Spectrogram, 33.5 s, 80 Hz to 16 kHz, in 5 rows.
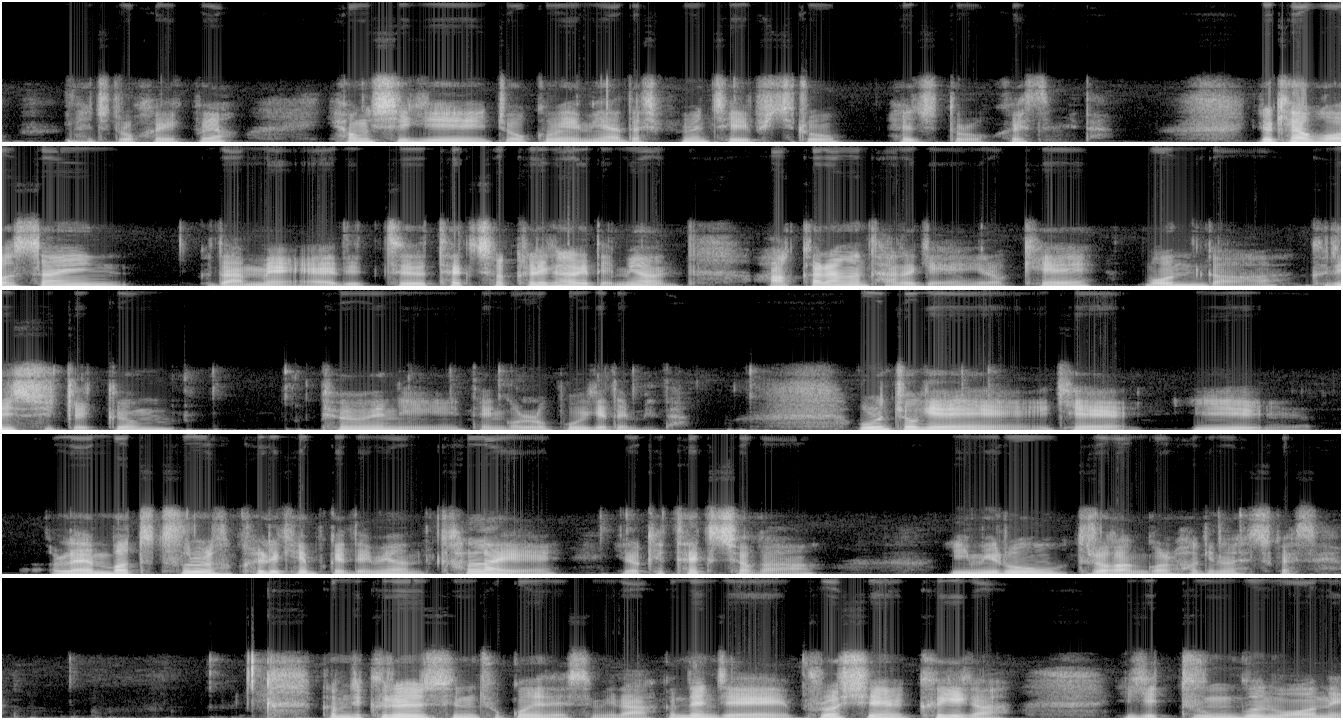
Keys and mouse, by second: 1.7 click, 1.7 KP_1, 3.4 Return, 3.4 click, 3.4 KP_4, 3.4 KP_1, 3.4 KP_2, 3.4 KP_0, 6.1 Return, 6.1 click, 6.1 KP_4, 6.1 KP_1, 6.1 KP_2, 6.1 KP_0, 8.8 Return, 8.8 click, 8.8-10.1 typing, 9.5 Return, 9.5 click, 10.1 Return, 10.1 click, 13.2 alt+click, 14.3 alt+click, 15.5 alt+click, 16.4 alt+click, 18.1 alt+click, 22.1 alt+click, 22.9 alt+click, 24.8 click, 25.1 alt+click, 26.0 alt+click, 27.0 alt+click, 29.0 alt+click, 30.3 alt+click.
